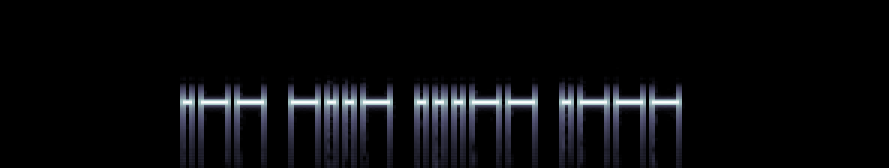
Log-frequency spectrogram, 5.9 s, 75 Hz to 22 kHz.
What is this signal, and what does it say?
Morse code, heard as a keyed tone, about 20 wpm, 700 Hz. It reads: WX3J
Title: USA Call Signs - 4 Characters - Repeated 2x - 20wpm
